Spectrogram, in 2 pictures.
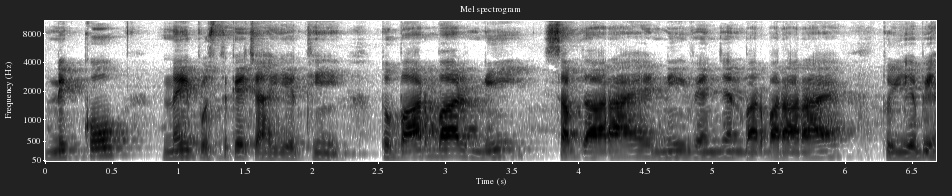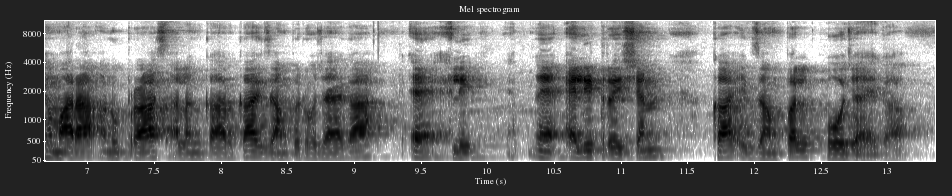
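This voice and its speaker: A man's voice: medium pitch, steady tone, measured pace, a bit bright. A man teaches exam vocabulary, explaining step by step and repeating terms, with frequent fillers and restarts. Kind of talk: Hindi lesson explaining English vocabulary questions. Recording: roomy echo.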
